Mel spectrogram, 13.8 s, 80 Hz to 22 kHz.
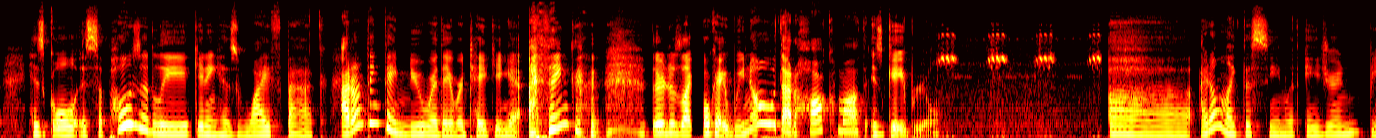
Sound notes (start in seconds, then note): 9.3 crickets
